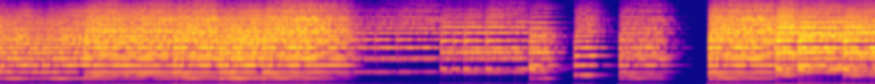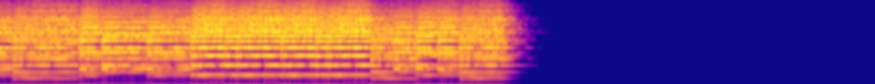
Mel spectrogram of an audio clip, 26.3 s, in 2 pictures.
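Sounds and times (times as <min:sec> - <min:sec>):
march: 0:00.0 - 0:10.0, 0:10.6 - 0:20.9.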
